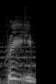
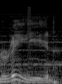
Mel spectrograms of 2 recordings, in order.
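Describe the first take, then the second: First: The vowel is short, rhyming with bed. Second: The vowel is long, rhyming with deed. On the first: "Read is pronounced like red" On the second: "And read is pronounced like deed"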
